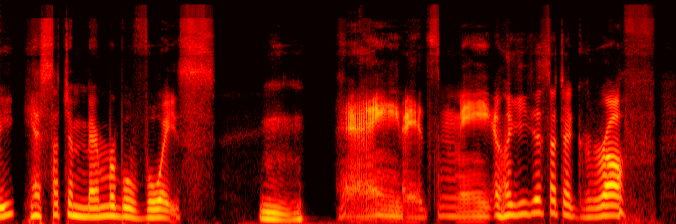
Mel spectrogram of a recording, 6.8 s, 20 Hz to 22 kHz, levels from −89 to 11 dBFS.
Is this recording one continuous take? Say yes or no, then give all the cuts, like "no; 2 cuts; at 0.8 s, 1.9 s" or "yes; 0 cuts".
no; 2 cuts; at 4.0 s, 5.4 s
